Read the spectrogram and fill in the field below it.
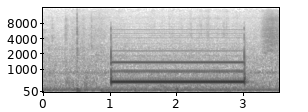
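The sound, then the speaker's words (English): A single steady telephone tone sounds for about two seconds, loud and clear, then cuts off abruptly. No one speaks. “I try to patch him in through the phone.”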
